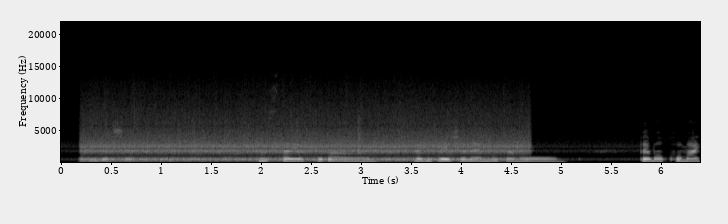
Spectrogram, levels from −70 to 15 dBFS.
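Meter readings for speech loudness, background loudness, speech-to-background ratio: -22.0 LUFS, -28.0 LUFS, 6.0 dB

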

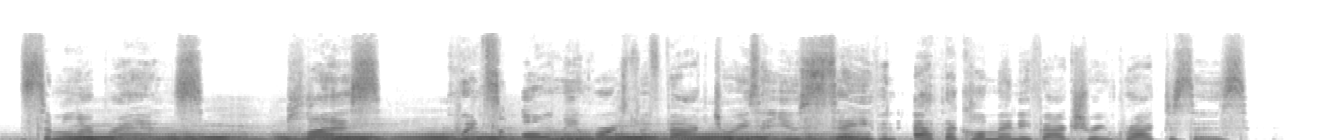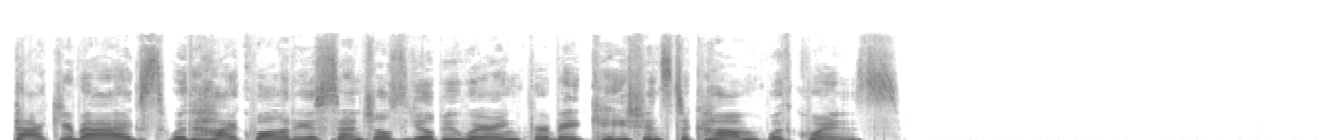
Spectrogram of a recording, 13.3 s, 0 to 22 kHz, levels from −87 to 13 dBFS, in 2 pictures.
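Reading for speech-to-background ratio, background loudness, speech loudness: -3.5 dB, -27.0 LUFS, -30.5 LUFS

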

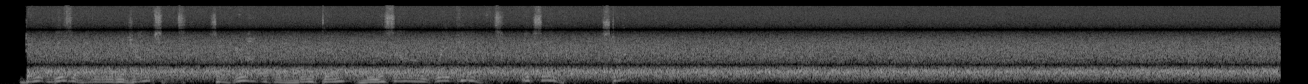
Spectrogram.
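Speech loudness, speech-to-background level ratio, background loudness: -30.5 LUFS, -1.5 dB, -29.0 LUFS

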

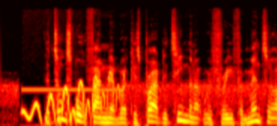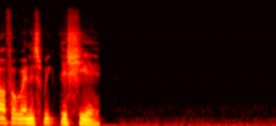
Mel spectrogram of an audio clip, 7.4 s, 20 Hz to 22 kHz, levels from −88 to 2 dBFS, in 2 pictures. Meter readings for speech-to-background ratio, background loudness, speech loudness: -1.5 dB, -23.5 LUFS, -25.0 LUFS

